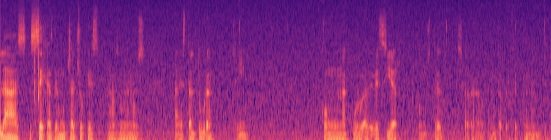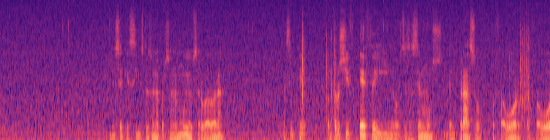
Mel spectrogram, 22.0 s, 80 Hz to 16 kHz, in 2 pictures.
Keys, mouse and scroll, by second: 0.9 alt+Tab, 4.6 click, 5.7 click, 8.8 click, 10.3 click, 12.2 click, 13.1 click, 15.9 click, 17.5 ctrl+shift+f, 18.6 click, 19.4 click, 20.8 click, 21.8 alt+Tab.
